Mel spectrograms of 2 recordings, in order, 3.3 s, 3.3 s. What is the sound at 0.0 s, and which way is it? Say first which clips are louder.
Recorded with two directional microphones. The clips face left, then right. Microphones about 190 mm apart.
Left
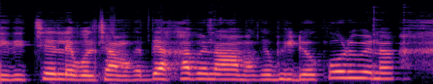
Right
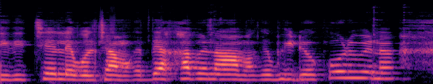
A woman's voice: left 4 dB; 25° left (ahead or behind).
